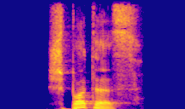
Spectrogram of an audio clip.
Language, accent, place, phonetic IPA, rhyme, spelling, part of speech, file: German, Germany, Berlin, [ˈʃpɔtəs], -ɔtəs, Spottes, noun, De-Spottes.ogg
- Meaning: genitive singular of Spott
